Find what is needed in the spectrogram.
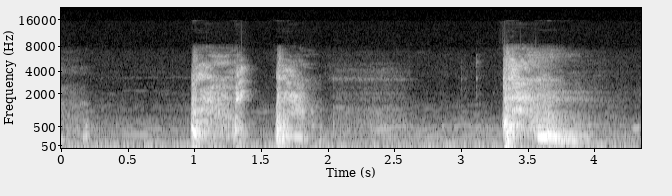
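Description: A person coughing: two quick coughs about a second in, then one more near the end.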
